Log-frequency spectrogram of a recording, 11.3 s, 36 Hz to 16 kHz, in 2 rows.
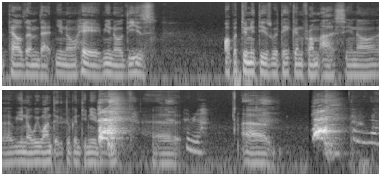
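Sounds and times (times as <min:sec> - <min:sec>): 
speech: 0:00.1 - 0:02.4, 0:03.3 - 0:09.8
soft breathy vocal sound: 0:06.4 - 0:09.8
sneeze: 0:07.1 - 0:08.2, 0:09.5 - 0:11.0.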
